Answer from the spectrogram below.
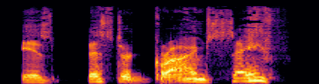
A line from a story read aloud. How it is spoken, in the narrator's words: asked thickly, tongue sore and swollen from him biting it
